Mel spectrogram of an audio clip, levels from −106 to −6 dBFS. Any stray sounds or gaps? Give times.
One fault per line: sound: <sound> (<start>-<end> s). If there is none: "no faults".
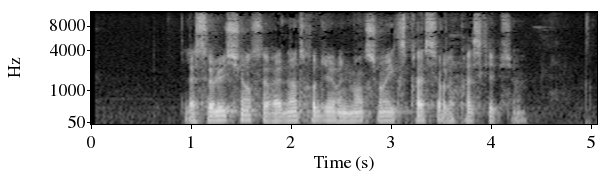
no faults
